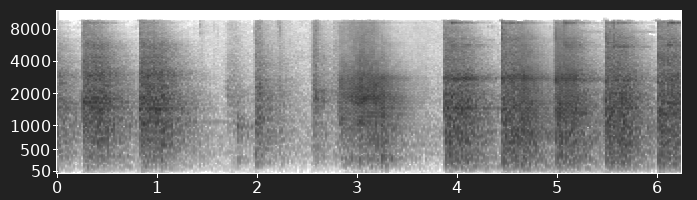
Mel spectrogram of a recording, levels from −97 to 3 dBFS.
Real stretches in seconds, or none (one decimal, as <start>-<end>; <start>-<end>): 0.0-2.8; 3.7-4.6; 5.2-6.2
